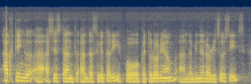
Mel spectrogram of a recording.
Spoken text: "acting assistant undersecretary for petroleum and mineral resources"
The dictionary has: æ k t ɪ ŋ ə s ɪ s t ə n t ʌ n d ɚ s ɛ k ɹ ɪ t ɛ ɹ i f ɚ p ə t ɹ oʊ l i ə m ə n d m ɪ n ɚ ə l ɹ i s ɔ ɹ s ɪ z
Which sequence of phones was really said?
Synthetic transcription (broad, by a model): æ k t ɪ ŋ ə s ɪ s t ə n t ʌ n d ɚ s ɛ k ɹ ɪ t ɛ ɹ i f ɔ p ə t ɹ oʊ n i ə m ə n d m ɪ n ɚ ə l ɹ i s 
